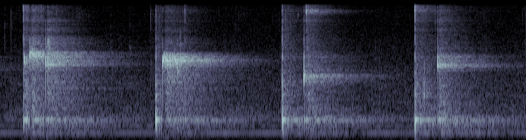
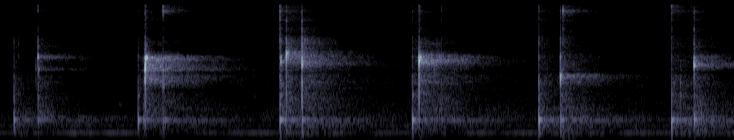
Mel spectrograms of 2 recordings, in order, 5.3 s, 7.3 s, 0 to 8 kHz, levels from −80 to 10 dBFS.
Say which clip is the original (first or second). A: first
